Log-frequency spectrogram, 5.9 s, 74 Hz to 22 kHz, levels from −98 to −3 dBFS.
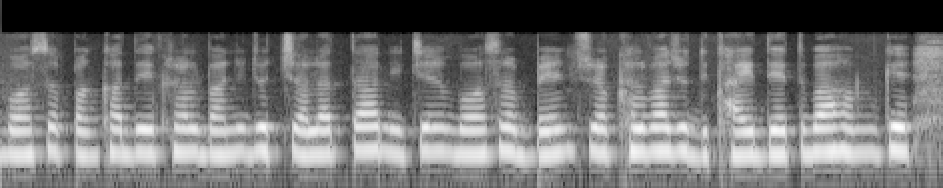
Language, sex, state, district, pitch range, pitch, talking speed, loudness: Bhojpuri, female, Uttar Pradesh, Gorakhpur, 215-230 Hz, 225 Hz, 205 wpm, -16 LUFS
